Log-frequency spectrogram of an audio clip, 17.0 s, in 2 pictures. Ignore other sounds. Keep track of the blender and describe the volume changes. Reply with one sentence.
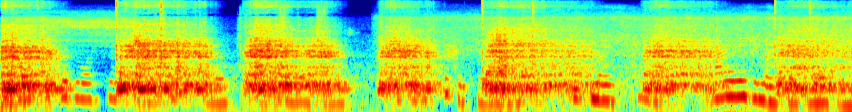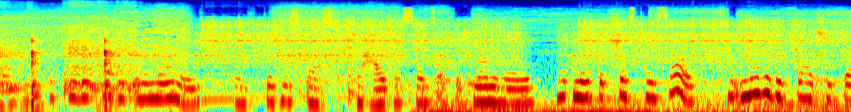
The loudness of the blender goes down.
